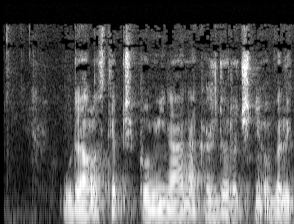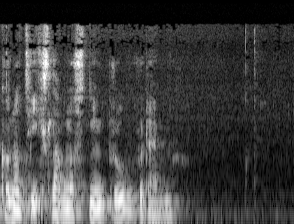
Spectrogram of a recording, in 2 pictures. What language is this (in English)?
Czech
